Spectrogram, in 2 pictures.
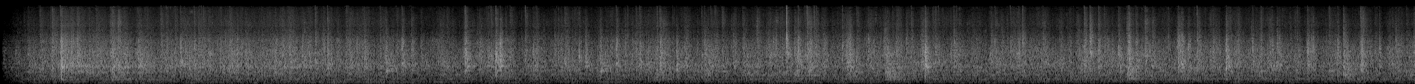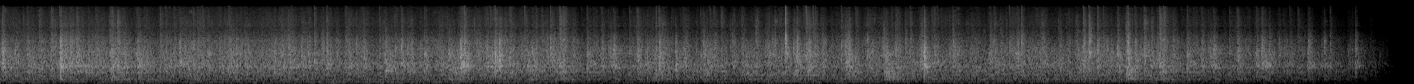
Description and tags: Rain On a Tin Roof
My front veranda roof is tin and it was raining so I stood under it holding a Rode NT4 mic in close proximity to the underside of the roof. Filtering this sound will change the perceived roof type. This is a stereo recording. The NT4 was connected to an Edirol R-09 mic-in (15 level setting).
field-recording, metal, rain, stereo, tin-roof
